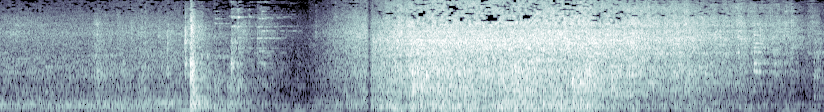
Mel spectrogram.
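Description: A load of mixed scrap metal sliding off a tipping dump-truck bed, with a sharp metal clank about two seconds in, then a loud rushing clatter and crash of scrap pouring out for about four seconds that fades near the end.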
